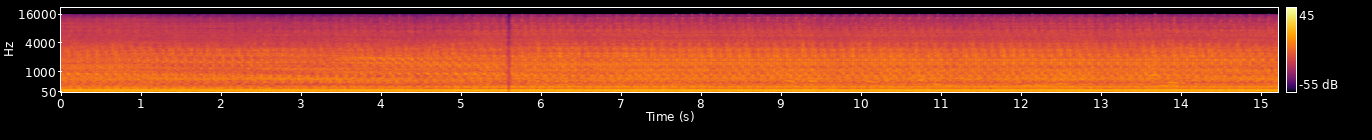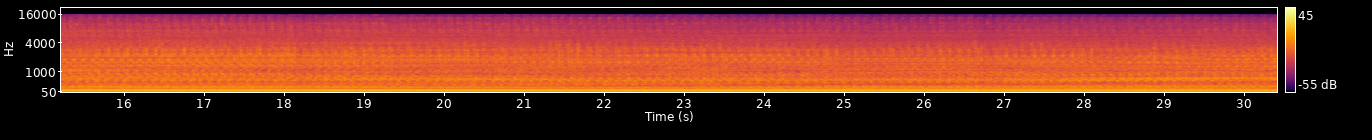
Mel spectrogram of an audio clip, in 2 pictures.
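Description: Komatsu WA20-2E wheel loader's 1,200 cc three-cylinder diesel engine (Komatsu 3D78AE-3A) idling steadily at an even speed, heard close up in the open engine compartment.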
